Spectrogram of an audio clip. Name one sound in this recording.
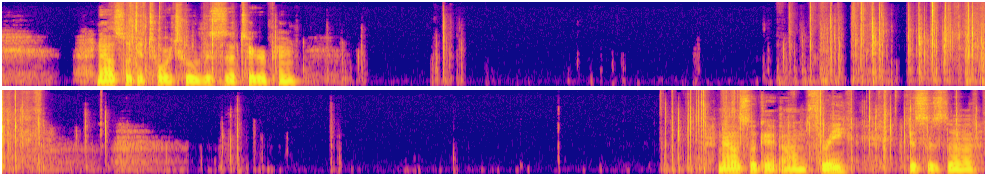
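A plastic wrapper crinkles in a hand.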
